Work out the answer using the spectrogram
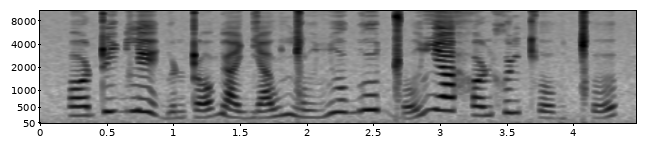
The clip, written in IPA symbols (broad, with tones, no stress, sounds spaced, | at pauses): ɔ˧ ʈ i˥ ɡ l e˥˩ ɡ ʊ˩ ɳ ʈ ɔ˩˥ ɡ a˩ ɟ a˩˥ w ŋ͡ǀ u˩ ʎ o˥ ɡ o˥ ɡ͡ǁ o˩˥ ʎ a˥ h ɔ˧ ɳ x ʊ˥ ɳ cʰ o˩ ɡ ǀʰ ʊ˩˥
